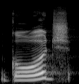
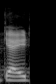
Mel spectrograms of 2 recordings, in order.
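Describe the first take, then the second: First: The word sounds like gorge. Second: The word does not sound like gorge. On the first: The speaker calls it wrong. "I used to say gorge, and apparently that's incorrect" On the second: The speaker calls it right. "I say gauge as well"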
